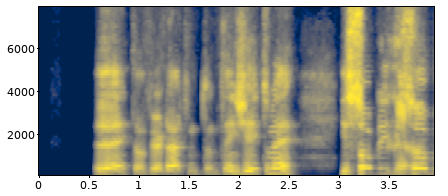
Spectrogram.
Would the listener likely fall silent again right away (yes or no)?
yes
